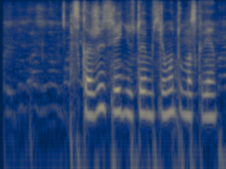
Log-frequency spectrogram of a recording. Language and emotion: Russian, neutral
